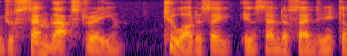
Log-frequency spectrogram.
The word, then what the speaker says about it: Odysee: It's called Odyssey, Bills, but it's spelt in a weird way. It's ODYSEE. That's ODYSEE. So it's Odyssey.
